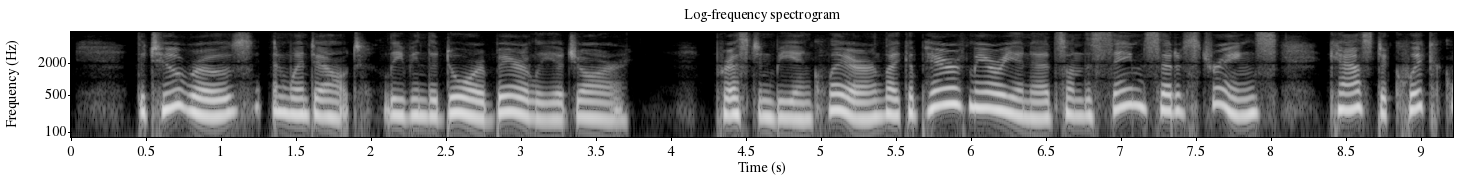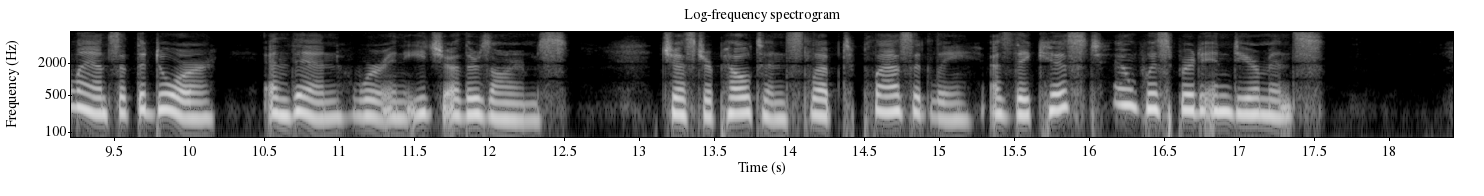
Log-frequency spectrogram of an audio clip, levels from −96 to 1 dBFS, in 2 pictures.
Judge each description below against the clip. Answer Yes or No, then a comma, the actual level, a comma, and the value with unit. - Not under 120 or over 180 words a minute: Yes, average, 160 wpm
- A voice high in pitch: Yes, high, 220 Hz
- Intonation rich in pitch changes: No, average, 4.0 semitones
